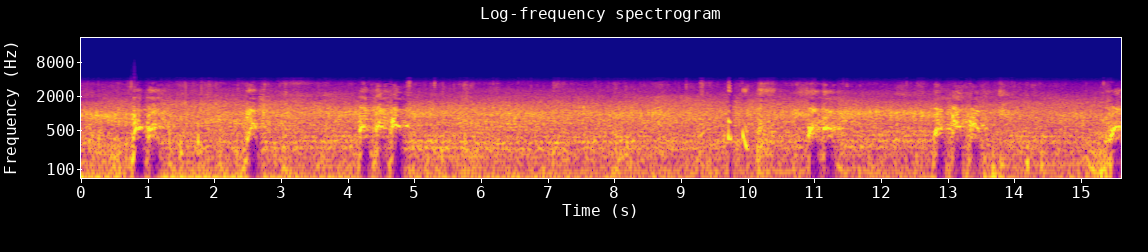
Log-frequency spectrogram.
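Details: Two dogs chasing each other in a back yard, one happy after a good walk; short, sharp barks and yips burst out at irregular intervals over a steady, muffled outdoor background.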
